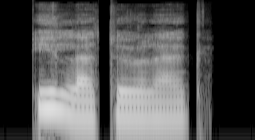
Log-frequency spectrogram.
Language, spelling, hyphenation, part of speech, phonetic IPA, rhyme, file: Hungarian, illetőleg, il‧le‧tő‧leg, adverb / conjunction, [ˈilːɛtøːlɛɡ], -ɛɡ, Hu-illetőleg.ogg
- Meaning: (adverb) regarding, concerning, as to (used after a nominal in accusative case); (conjunction) synonym of illetve (“and, or”)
